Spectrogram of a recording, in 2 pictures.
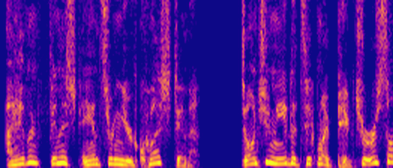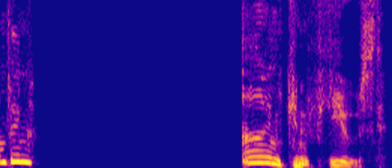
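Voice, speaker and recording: A man's voice: very high voice, wildly swooping pitch, moderate pace, slightly rough, no room sound, clean studio sound, heavily acted. An actor playing a blunt, earnest young policeman who is socially oblivious, in video game voice lines. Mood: puzzled, indignant. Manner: blunt, earnest, literal-minded. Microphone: close studio mic, isolated dry voice track.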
